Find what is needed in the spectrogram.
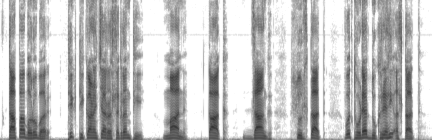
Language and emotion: Marathi, neutral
